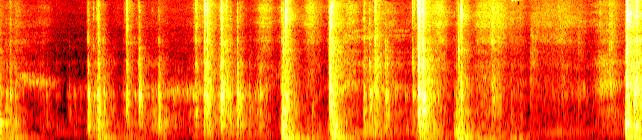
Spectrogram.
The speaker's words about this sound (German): Ich mache die Türe zu.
